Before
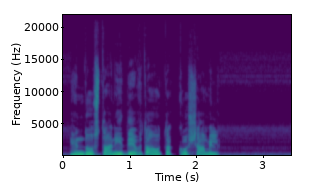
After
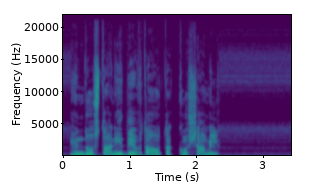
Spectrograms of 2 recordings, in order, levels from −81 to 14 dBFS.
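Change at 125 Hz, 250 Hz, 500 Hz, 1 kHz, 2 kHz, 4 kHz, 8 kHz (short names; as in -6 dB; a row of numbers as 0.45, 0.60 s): -7.0, -4.5, -3.0, 0.0, +2.5, +4.5, +8.0 dB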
